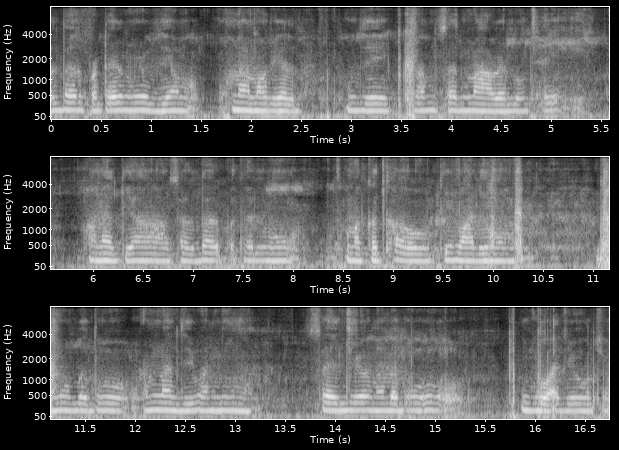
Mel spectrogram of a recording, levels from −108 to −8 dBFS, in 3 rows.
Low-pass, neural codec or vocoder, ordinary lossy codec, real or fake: none; codec, 16 kHz, 4.8 kbps, FACodec; none; fake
